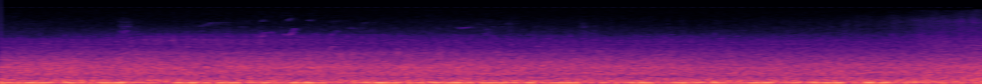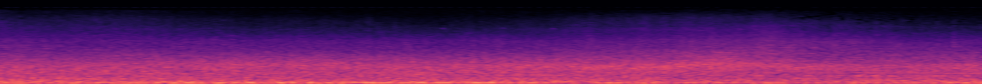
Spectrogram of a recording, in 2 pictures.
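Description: Steady rumble of a long train of passenger-style rail cars rolling past, mixed with freeway traffic; the deep part of the rumble eases near the end.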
